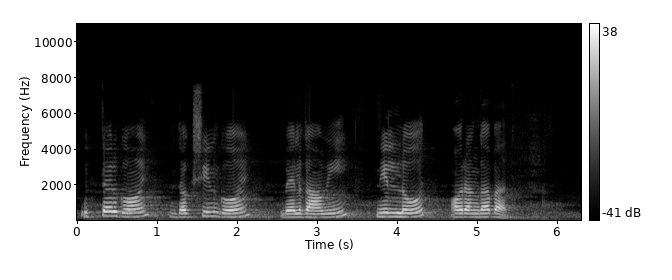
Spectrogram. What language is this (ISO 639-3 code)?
kok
